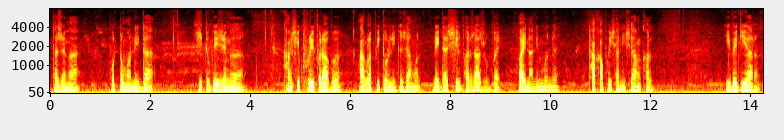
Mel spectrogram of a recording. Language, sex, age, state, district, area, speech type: Bodo, male, 60+, Assam, Baksa, urban, spontaneous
